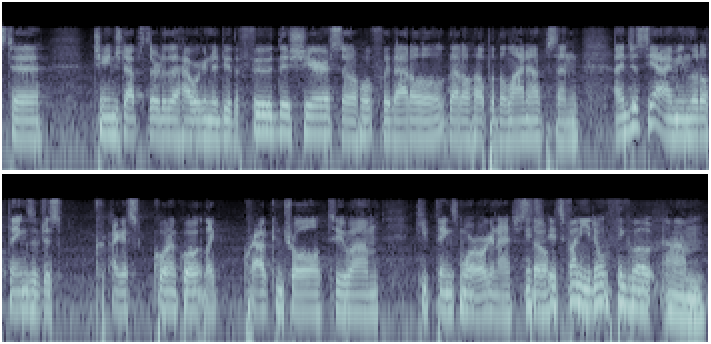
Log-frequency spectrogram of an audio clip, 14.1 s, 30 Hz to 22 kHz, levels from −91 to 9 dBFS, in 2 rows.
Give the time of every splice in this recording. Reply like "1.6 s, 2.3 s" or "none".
6.1 s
